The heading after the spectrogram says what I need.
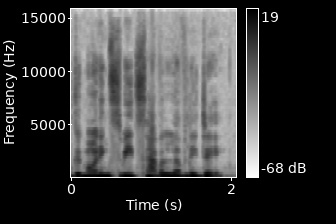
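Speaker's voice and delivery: ordinary delivery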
